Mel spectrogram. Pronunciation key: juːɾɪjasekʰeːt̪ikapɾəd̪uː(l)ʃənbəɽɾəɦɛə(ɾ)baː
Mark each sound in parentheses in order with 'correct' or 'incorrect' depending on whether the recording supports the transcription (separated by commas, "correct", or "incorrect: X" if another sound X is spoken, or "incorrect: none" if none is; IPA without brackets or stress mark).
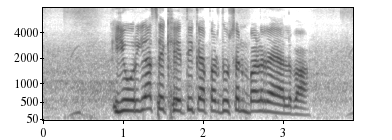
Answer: incorrect: none, incorrect: l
